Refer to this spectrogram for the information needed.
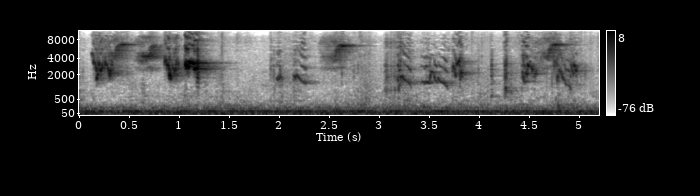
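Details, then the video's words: Pet budgies softly chattering and chirping: quiet scratchy warbles and short notes run throughout, with one louder sharp chirp early on. "BUDGIES CHIRPING SOUND"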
